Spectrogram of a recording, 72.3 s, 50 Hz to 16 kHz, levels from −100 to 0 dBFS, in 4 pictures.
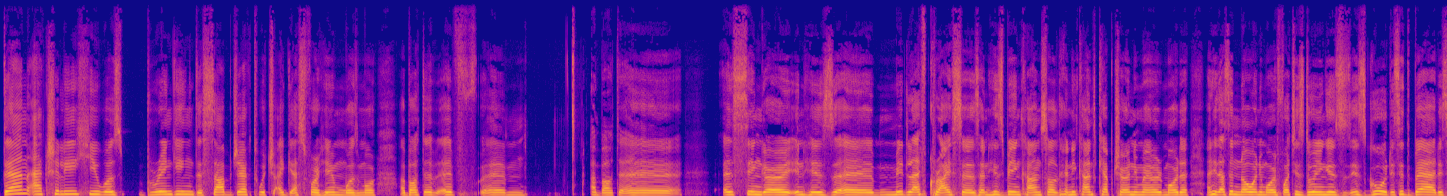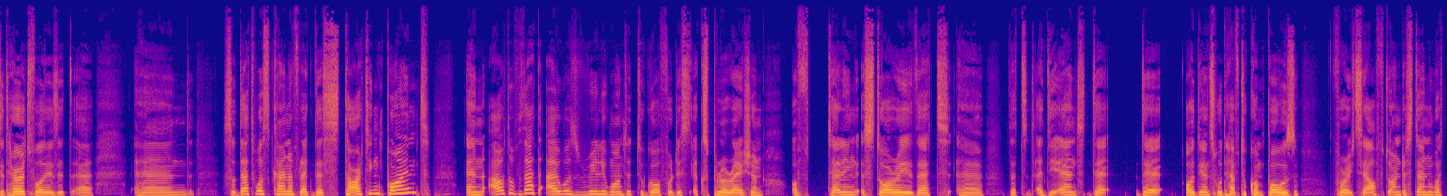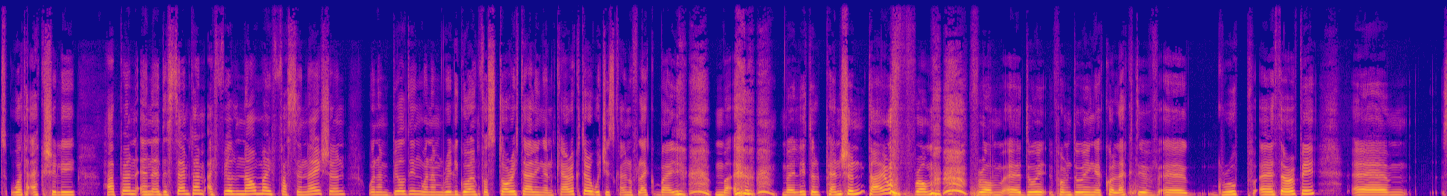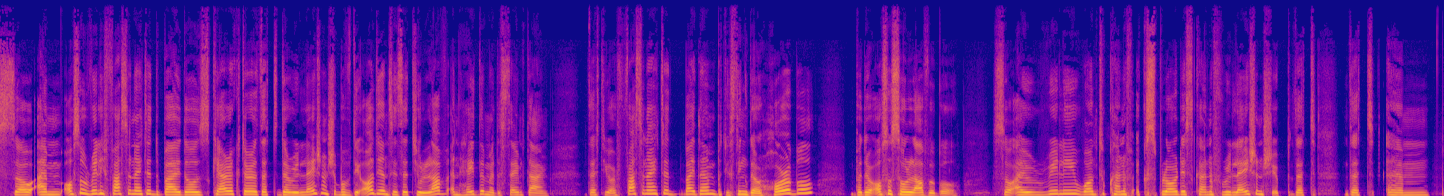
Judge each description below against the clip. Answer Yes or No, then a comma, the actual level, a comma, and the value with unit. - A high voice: Yes, high, 205 Hz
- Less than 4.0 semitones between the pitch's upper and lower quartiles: Yes, average, 3.4 semitones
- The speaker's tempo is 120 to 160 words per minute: No, average, 170 wpm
